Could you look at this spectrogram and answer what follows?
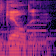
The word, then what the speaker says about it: Gildan: They literally are buying, like, Glidden hoodies and just putting their brand on it. – I think it's Gildan. – Or Gildan, yeah, they're Gildan hoodies.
